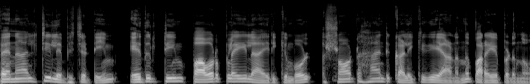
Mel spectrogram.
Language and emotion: Malayalam, neutral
